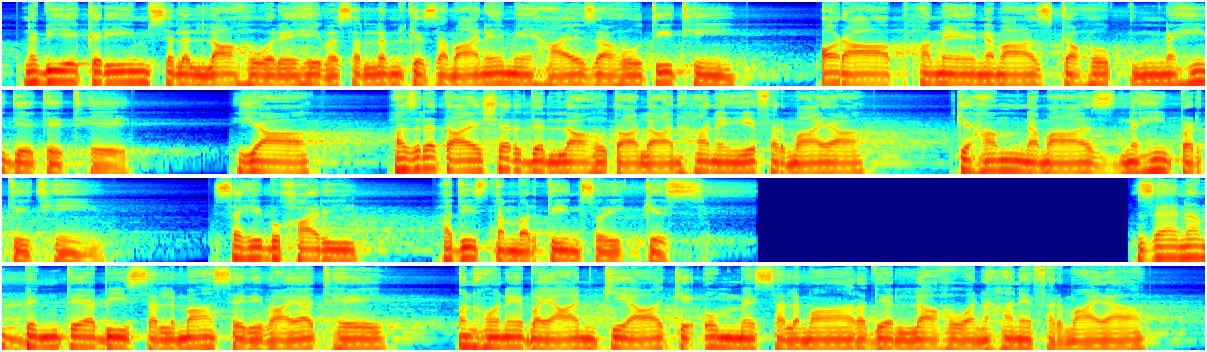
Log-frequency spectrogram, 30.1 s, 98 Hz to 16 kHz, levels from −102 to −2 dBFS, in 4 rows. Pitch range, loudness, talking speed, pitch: 95-110 Hz, -19 LUFS, 125 wpm, 100 Hz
